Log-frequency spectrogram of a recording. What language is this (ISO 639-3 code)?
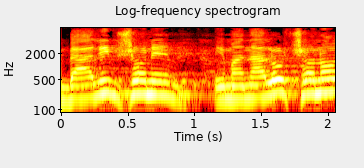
heb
